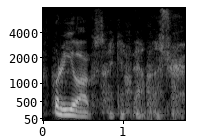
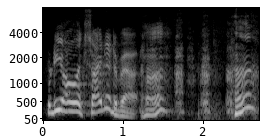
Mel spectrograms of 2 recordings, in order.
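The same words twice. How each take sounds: First: Fast whispered question to the dog. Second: Fast, high excited questions; match the dog's excitement; high dog-talk voice. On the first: Asking the excited dog again, in a whisper. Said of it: "same words whispered". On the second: Asking the excited dog what's up, fast high dog talk. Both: Real, not acted.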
